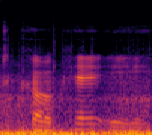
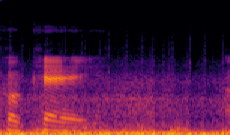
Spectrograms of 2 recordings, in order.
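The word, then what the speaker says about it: Kōkeʻe: And the name is pronounced Kokee, or Kokee, most of us say.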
